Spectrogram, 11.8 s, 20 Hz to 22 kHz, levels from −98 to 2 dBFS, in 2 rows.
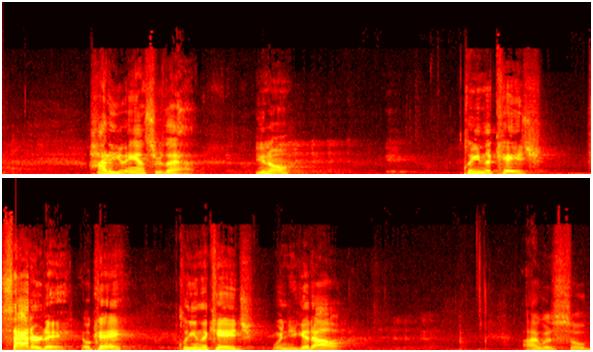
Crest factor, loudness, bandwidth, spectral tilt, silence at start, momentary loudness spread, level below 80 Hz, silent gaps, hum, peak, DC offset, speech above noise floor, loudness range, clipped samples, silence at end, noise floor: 26 dB; -22 LUFS; 18.5 kHz; -3.5 dB/octave; 0.85 s; 16 LU; -48 dBFS; none; none; 0 dBFS; under 0.1%; 35 dB; 7 LU; under 0.1%; 0 s; -58 dBFS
